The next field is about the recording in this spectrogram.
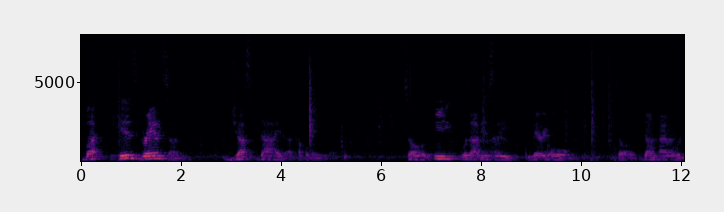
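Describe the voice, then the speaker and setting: Man teaching a class from across the room. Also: medium pitch. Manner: casual, chatty storytelling to students. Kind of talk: classroom lecture. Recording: echoey classroom from far off, noisy.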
